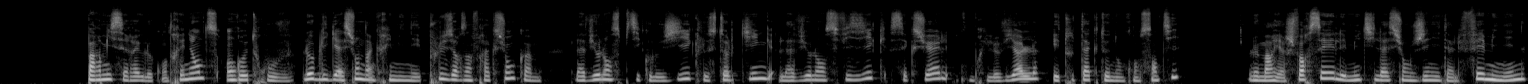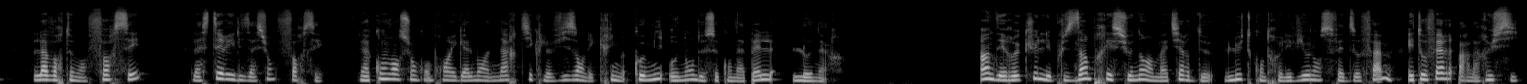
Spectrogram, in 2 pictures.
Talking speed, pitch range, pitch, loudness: 155 wpm, 185-230 Hz, 205 Hz, -27 LUFS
